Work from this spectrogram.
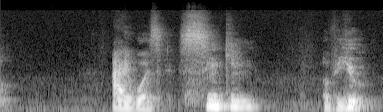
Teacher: for the voiceless th it's turned into an S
